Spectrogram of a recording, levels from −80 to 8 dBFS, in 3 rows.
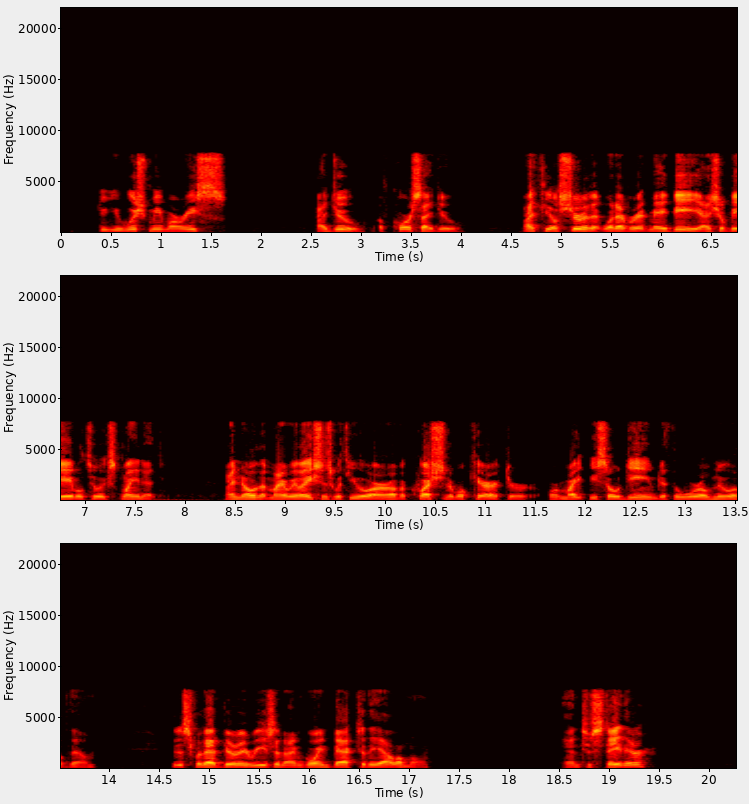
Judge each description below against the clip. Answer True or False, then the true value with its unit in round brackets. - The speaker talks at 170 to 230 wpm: True (195 wpm)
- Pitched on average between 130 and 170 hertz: True (135 Hz)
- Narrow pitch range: False (3.4 semitones)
